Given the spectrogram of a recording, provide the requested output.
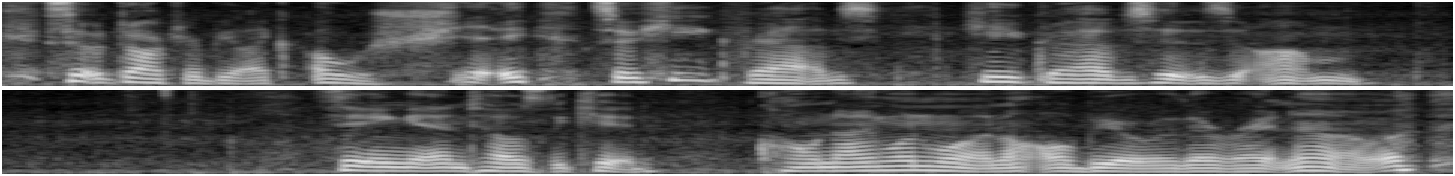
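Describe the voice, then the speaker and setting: Fairly slow speech with long, frequent pauses and ordinary pitch variation over noticeable background noise. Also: man, medium pitch for a man. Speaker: storyteller of fan fiction ideas. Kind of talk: casual storytelling monologue. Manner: upbeat, not sad-sounding.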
